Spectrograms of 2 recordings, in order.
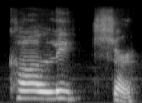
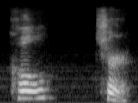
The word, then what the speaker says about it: culture: and the other thing is uh how to pronounce the word culture okay not kali sure okay it's written like this there is no e after the l okay so it's not kali sure it's called sure culture okay this is the correct pronunciation of this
